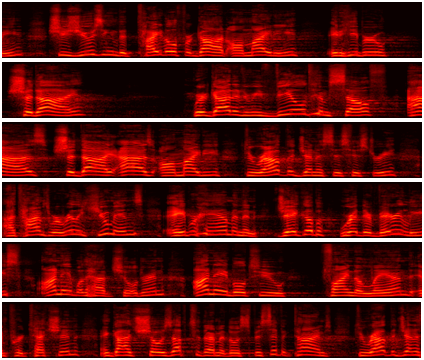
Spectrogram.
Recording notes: Preached at Bethel Church, Cedar Lake Campus.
